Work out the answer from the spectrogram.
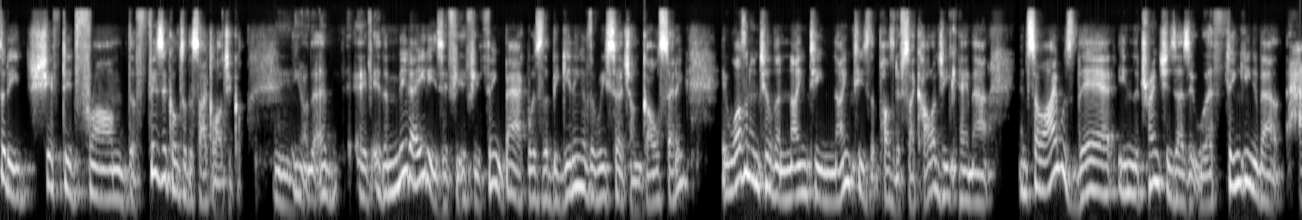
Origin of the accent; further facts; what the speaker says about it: English grammar school, England, United Kingdom; moved away as an adult; also born or lived in Asia / Australia; now in Portugal; So I'm British by birth. I'm Australian by passport. I'm Asian by the fact that I lived there for 18 years, and I'm Brazilian by wife, and I live in Portugal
